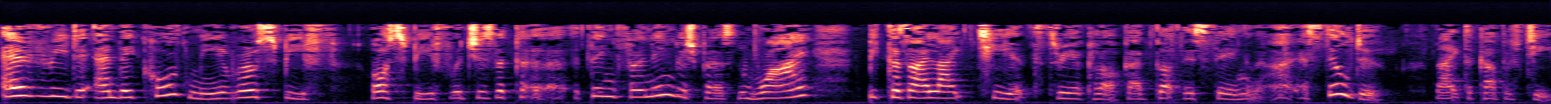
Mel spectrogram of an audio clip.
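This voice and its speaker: A high-pitched woman with an English accent, lively intonation, a moderate pace and big swings in loudness. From Egypt. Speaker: refugee interviewee. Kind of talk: oral history interview. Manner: halting.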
